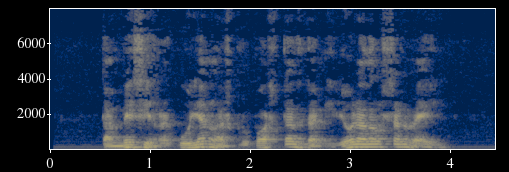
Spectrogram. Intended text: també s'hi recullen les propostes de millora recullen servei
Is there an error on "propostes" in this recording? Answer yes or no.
no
